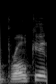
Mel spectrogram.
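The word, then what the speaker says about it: Brocken: it was broken okay if you see a CK that means the vowel that comes before it needs to be pronounced very short so it's broken its broken it needs to be short so and that is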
